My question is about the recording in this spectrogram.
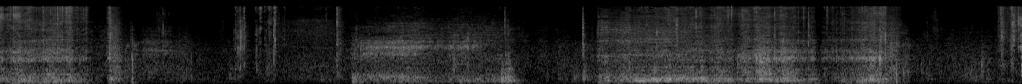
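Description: Veritas combination plane cutting a groove in a wooden board: three strokes of the blade scraping off shavings, the longest about six seconds in, with light knocks between strokes as the plane is set back on the wood.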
